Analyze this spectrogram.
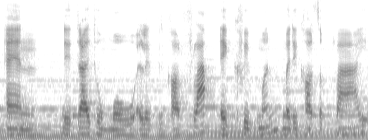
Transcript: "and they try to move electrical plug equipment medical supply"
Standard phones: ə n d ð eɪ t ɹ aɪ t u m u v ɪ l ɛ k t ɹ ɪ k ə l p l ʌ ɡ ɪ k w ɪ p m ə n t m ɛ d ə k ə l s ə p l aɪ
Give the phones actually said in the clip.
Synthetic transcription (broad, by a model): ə n d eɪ t ɹ aɪ t u m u ɪ l ɛ k t ɹ ɪ k ə l f l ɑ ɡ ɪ k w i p m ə n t m ɛ d ə k ə l s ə p l aɪ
